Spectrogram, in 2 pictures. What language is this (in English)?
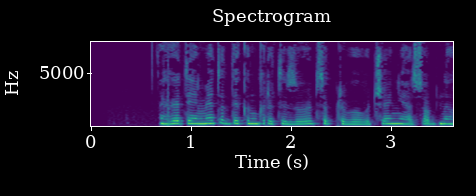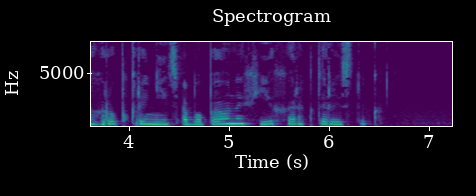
Belarusian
